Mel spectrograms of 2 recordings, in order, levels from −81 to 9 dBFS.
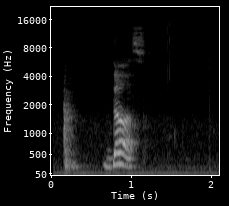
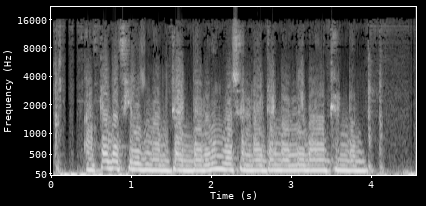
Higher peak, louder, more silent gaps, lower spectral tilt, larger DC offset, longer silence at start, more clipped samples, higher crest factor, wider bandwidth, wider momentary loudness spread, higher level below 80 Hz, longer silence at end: second, -12 dBFS vs 0 dBFS; second, -28 LUFS vs -6 LUFS; neither; second, -4.5 dB/octave vs -6 dB/octave; neither; about the same, 0.15 s vs 0.05 s; second, under 0.1% vs 0.2%; first, 20 dB vs 6 dB; second, 14 kHz vs 16.5 kHz; first, 21 LU vs 8 LU; second, -56 dBFS vs -24 dBFS; first, 0.95 s vs 0 s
